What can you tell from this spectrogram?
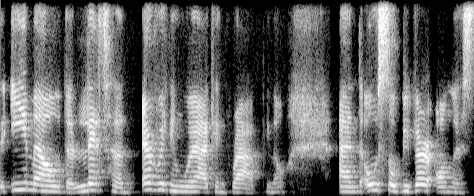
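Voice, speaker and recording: In a Chinese accent, a woman speaks at a very fast pace. Her pitch varies in an ordinary way. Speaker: in-house lawyer. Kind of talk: panel talk.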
